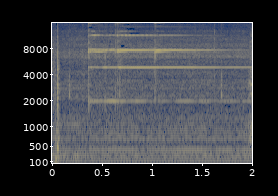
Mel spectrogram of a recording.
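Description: A shop door bell struck once just after a door click, its metallic ring holding and slowly fading.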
